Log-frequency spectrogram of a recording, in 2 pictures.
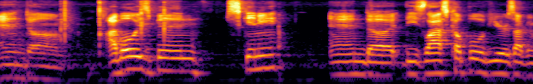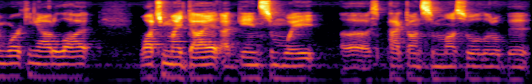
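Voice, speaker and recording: With an American accent, a man of medium pitch uses an ordinary speaking voice at a moderate pace with ordinary pitch variation. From Texas (Crosby, near Houston). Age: 20s. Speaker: air force service member vlogging about diabetes. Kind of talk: personal vlog. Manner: casual, with frequent fillers.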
